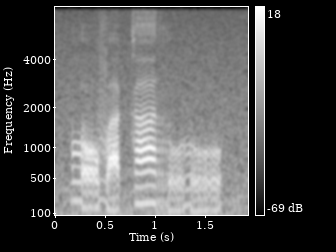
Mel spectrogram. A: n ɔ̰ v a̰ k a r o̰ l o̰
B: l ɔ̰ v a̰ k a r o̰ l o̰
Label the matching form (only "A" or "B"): B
